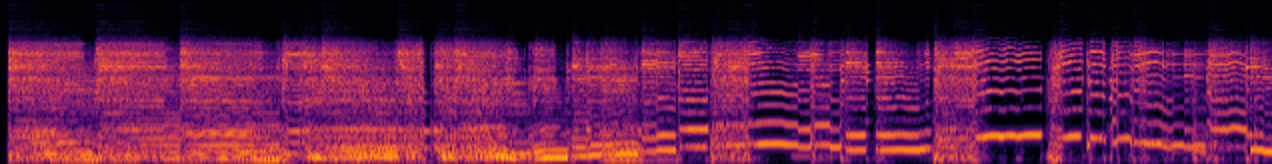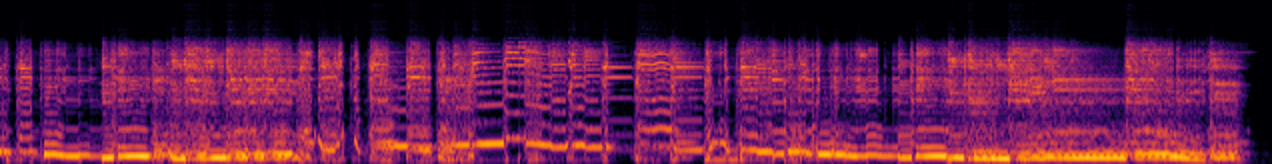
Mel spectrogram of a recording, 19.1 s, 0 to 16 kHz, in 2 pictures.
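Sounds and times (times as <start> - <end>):
electric guitar through a Marshall amplifier: 0.1 - 19.0.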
